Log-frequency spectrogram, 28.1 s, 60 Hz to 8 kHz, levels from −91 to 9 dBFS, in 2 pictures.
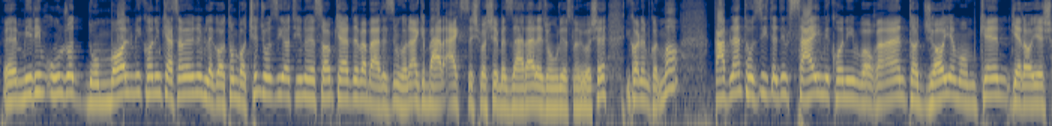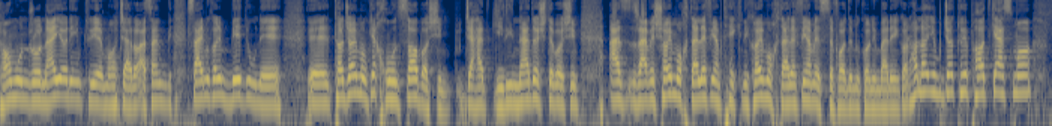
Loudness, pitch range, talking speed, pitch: -20 LUFS, 150-190 Hz, 165 wpm, 170 Hz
